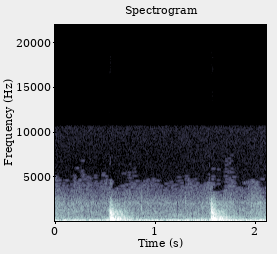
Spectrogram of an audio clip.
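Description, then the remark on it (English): Two firm knocks on a basement door, spaced about a second apart, each a dull wooden thud over a low, steady background hum. “Knock at the Door”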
